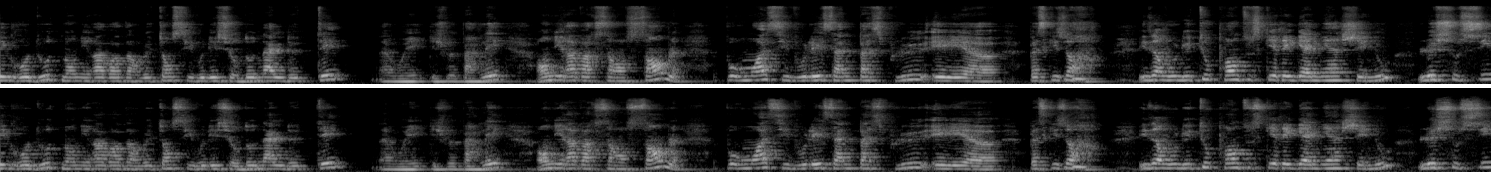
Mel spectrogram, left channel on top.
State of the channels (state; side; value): normal; both; correlation 0.48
